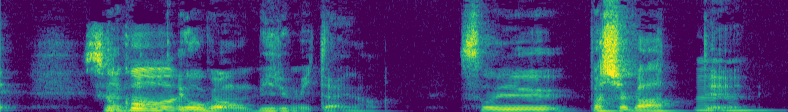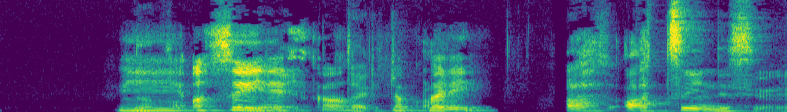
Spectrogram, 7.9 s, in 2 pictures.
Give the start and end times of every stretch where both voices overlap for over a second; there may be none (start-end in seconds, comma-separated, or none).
4.6-6.3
